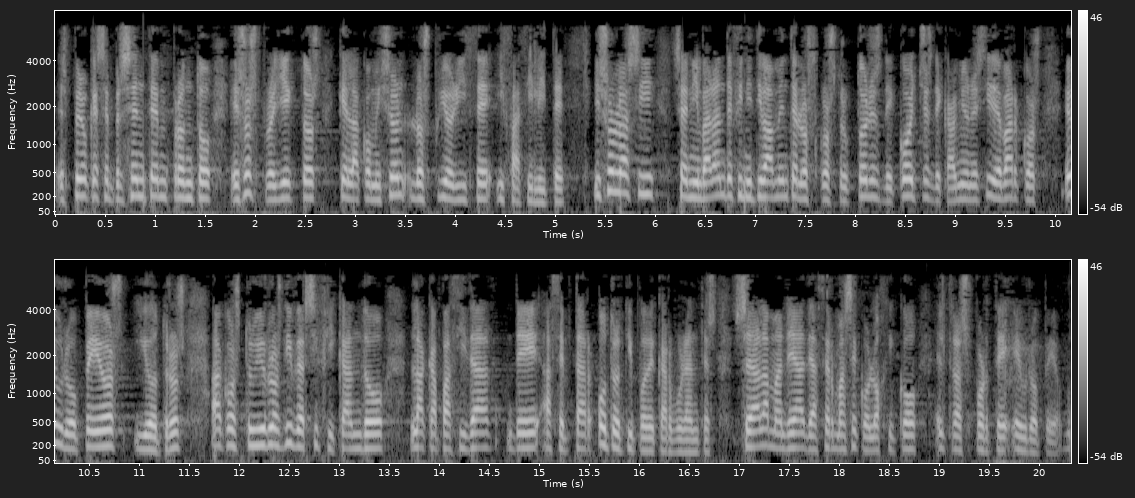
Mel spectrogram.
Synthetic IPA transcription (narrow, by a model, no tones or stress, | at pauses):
e̞spe̞ɾoke̞se̞pɾe̞se̞nt̪e̞mpɾõ̞nt̪o̞e̞so̞spɾo̞ʝe̞k̚t̪o̞ske̞lako̞misjo̞nlo̞spɾio̞ɾiθe̞ʔifaθilit̪e̞ | iso̞loasise̞animaɾand̪e̞finit̪iβamẽnt̪elo̞sko̞nst̪ɾuk̚t̪o̞ɾe̞zðe̞ko̞t͡ʃe̞zðe̞kamjone̞siðe̞βaɾko̞se̞wɾo̞pe̞o̞sio̞t̪ɾo̞sako̞nst̪ɾuiɾlo̞zðiβ̞e̞ɾsifikand̪o̞lakapaθiðaðd̪e̞aθe̞p̚t̪aɾo̞t̪ɾo̞t̪ipo̞ðe̞kaɾβuɾãnt̪e̞sːe̞ɾalamãne̞ɾaðeaθe̞ɾmase̞ko̞lo̞xiko̞ | elt̪ɾanspo̞ɾt̪e̞ʔewɾo̞pe̞o̰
